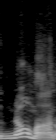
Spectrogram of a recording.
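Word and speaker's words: gnomon: out is called a noman it begins with the letter g so it's a little tricky it's g is silent but it's a no mon or shadow caster and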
